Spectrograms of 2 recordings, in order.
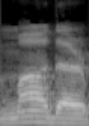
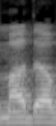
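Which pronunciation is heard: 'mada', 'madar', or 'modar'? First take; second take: madar; mada. First: It is said 'madar' with a final r. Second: It is said 'mada' with no final r. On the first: "মাদার বলতে পারেন, okay fine" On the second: "মাদা বলতে পারেন"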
